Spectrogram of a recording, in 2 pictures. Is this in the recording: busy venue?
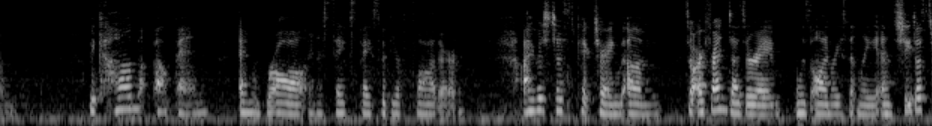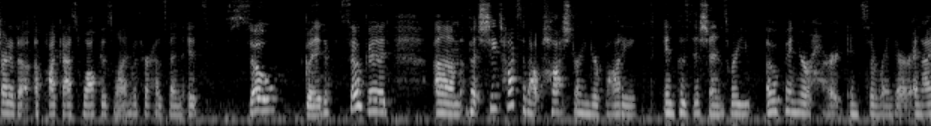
no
